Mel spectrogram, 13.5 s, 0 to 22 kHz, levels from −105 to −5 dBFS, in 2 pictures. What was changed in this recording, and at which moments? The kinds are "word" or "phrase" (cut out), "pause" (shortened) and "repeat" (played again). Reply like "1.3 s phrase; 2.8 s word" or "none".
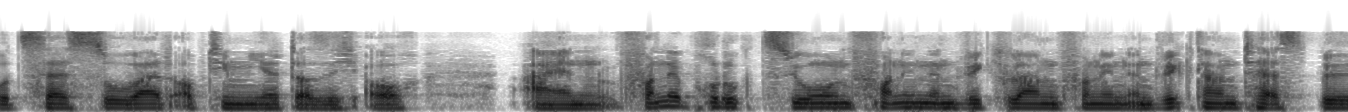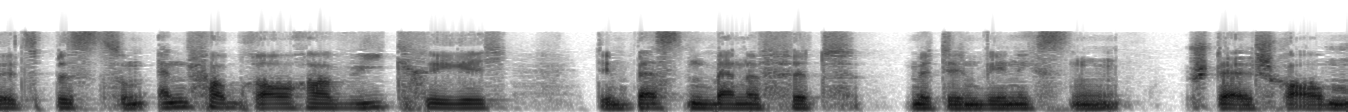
7.2 s word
